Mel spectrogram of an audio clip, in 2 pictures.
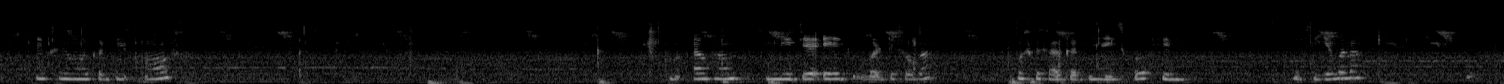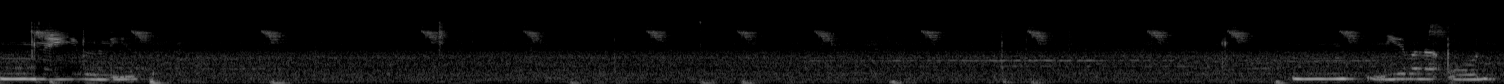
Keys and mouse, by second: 0.5 alt+z, 1.8 ctrl+KP_8, 4.5 KP_Divide, 5.9 KP_Add, 7.6 ctrl+KP_2, 10.0 KP_Add, 10.2 KP_Add, 13.8 f, 17.7 KP_8, 20.6 KP_8, 25.2 ctrl+KP_2, 25.8 ctrl+KP_2, 27.7 ctrl+KP_4, 28.2 ctrl+KP_4.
